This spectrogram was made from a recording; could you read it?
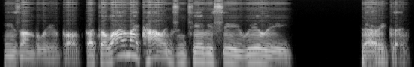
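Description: A man's voice: mid-range voice, big pitch swings, moderate pace, creaky, sharp tone, no room sound, poor audio. A man giving casual interview answers as a rabbi and teacher, speaking emphatically and often repeating short phrases for stress. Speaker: rabbi and high school teacher.

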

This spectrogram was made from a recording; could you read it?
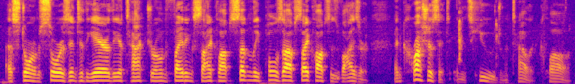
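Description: Male narrator, medium pitch, scripted screenplay reading, live radio theatre. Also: unhurried, slight background noise.

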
